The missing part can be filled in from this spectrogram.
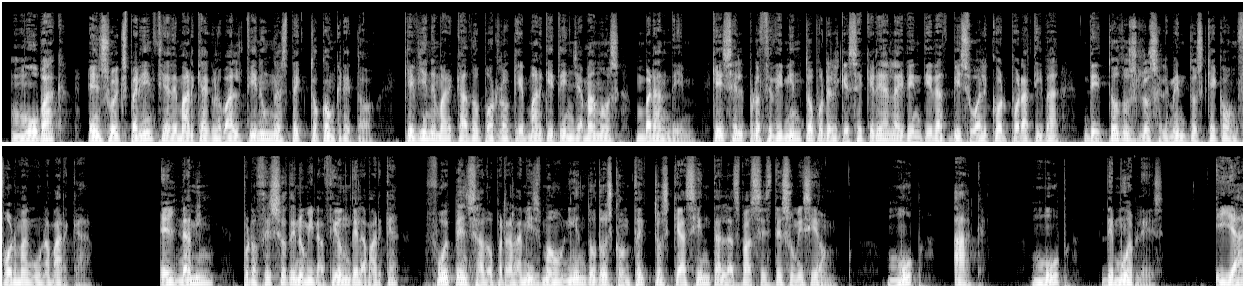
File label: Spanish Spain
